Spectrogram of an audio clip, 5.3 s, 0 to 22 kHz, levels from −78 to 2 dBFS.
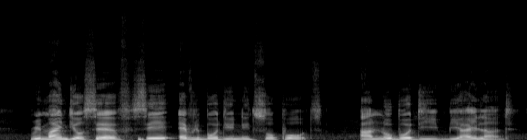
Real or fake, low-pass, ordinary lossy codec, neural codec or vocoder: real; 19.8 kHz; none; none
